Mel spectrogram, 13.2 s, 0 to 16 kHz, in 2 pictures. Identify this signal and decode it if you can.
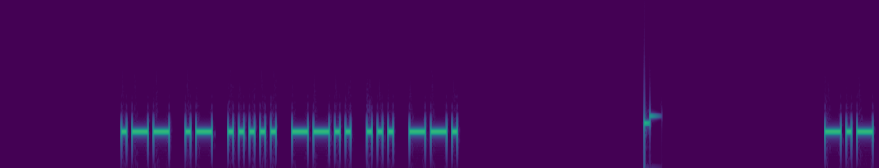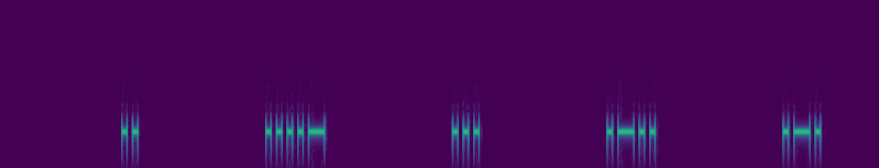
Morse code, heard as a keyed tone, about 31 wpm, spaced as for 13 wpm, 700 Hz. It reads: WA5ZSG KI4SLR
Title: USA Call Signs - 6 Characters - 8x Character Spacing - 30wpm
